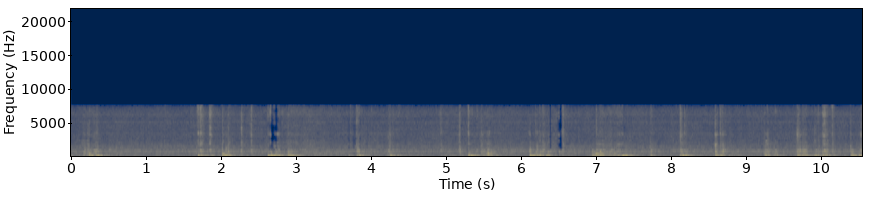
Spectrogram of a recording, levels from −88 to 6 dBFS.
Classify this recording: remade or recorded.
remade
